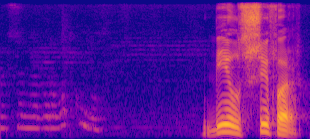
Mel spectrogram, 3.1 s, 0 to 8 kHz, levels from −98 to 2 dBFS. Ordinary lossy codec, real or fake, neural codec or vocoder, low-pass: none; real; none; 7.2 kHz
